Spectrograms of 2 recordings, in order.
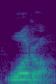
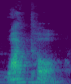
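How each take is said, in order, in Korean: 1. 중간 자음은 탄설음인 R 소리로 바뀝니다. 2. 중간 자음은 분명한 T 소리입니다. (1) "미국에서는 아예 이거를 R 발음으로 해버려요" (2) "영국식 영어는 와터 이렇게 T 발음을 분명히 하는데"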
